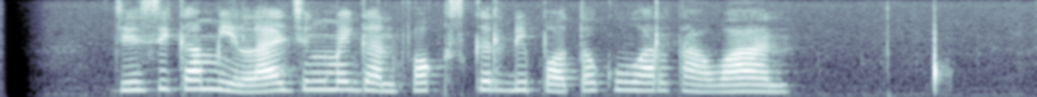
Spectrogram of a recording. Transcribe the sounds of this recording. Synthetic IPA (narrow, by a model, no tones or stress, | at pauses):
d͡ʒɛsikamilad͡ʒɨŋmɛɡanfɔkskərdipɔt̪ɔkuwart̪awan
